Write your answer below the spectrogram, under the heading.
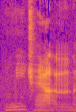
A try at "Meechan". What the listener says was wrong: Yeah, I am, and it's actually Meekin. The H is silent.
